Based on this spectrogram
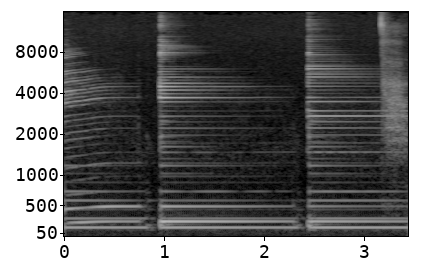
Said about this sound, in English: I'll check the D string and the B string for a major 6th.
